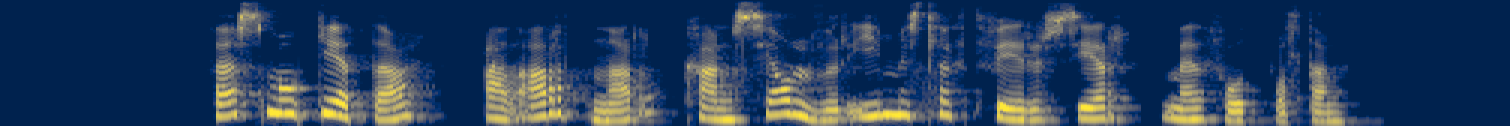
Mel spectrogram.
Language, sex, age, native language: Icelandic, female, 40-49, Icelandic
